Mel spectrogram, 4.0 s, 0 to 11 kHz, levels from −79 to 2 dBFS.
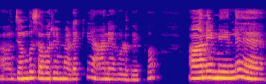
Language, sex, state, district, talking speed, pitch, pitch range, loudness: Kannada, female, Karnataka, Shimoga, 120 wpm, 225 Hz, 205-250 Hz, -14 LUFS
